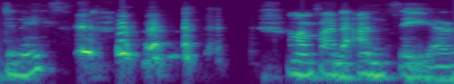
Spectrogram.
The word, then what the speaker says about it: Denise: Hi, I'm Dennis. It's actually pronounced Denise.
